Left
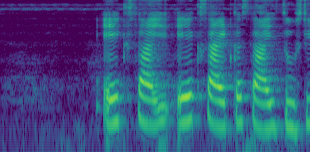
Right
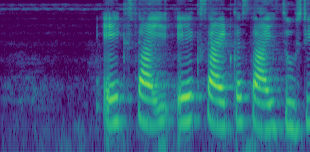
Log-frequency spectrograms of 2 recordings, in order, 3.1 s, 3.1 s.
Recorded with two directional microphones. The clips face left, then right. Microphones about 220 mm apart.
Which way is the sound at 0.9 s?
15° left (ahead or behind).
